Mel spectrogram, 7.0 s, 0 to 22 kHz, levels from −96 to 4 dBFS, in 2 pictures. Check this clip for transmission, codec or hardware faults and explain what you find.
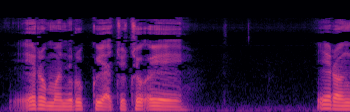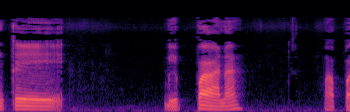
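Two codec faults are audible. Throughout the speech there is a watery, swirling quality, sibilants turn metallic and chirpy, and nothing is heard above 11.4 kHz. This is plainly audible MP3 compression, likely from an encoder starved of bits, which fits a bitrate around 48 kbps. Short of bits, it cuts the treble at a fixed frequency and zeroes weak frequency lines that flicker on and off between frames, producing the swirl and chirps.

At 3.61 s a short hiss of about 18 ms comes just before a sharp attack, which sounds softened and smeared. This is pre-echo. The transform codec spreads its quantisation noise across a whole block, and because this attack sits late in its block, noise scaled for the loud onset also spills into the quiet moment before it, where nothing masks it.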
